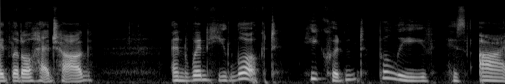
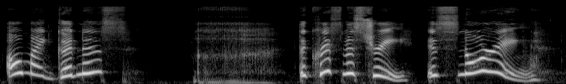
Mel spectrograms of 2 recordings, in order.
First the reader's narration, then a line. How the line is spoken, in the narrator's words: Mouse cried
